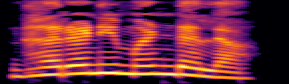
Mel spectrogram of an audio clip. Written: ಧರಣೀಮಂಡಲ

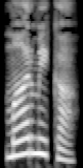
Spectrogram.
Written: ಮರ್ಮಿಗ

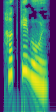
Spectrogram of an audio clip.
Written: ಹೆಗ್ಗುಳ್ಳ

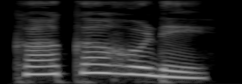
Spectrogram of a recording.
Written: ಘೋಕುಹೊಡೆ

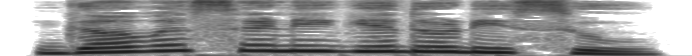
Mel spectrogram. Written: ಗವಸಣಿಗೆದೊಡಿಸು

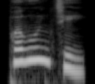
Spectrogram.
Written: ಪವುಂಚಿ

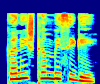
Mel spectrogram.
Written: ಕನಿಷ್ಠಂಬಿಸಿಗೆ

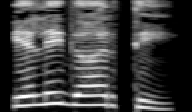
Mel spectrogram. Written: ಎಲೆಗಾರ್ತಿ

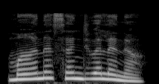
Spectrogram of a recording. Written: ಮಾನಸಂಜ್ವಲನ

